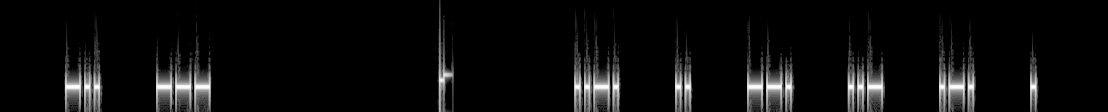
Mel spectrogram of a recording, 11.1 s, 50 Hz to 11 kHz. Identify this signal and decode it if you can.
Morse code, heard as a keyed tone, about 25 wpm, spaced as for 12 wpm, 700 Hz. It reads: DO FIGURE
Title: 4x Character Spacing - Top 500 Words - 25wpm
